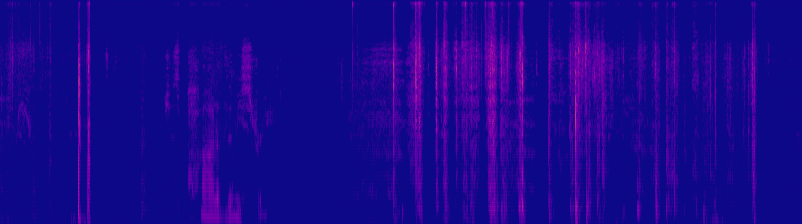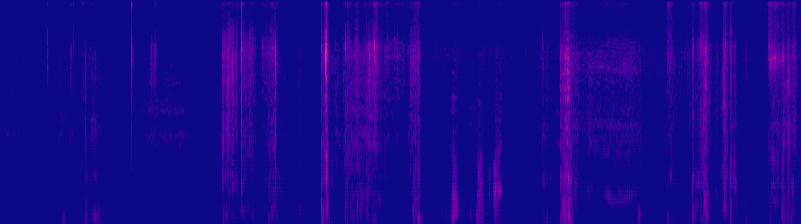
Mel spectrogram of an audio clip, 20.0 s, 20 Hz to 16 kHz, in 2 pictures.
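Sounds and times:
box cutter slitting tape: 0:04.9 - 0:07.5
tape tearing: 0:04.9 - 0:09.5, 0:12.8 - 0:15.3
cardboard crackling: 0:05.1 - 0:09.5.

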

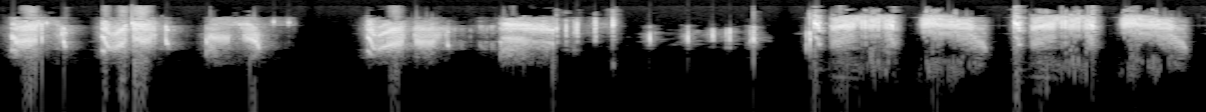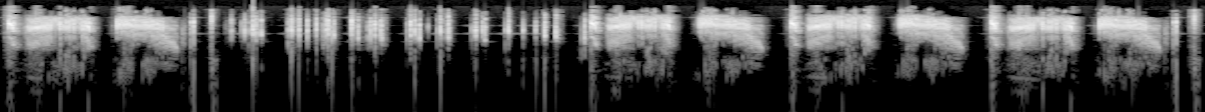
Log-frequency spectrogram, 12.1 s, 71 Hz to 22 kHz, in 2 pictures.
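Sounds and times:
harsh rasping bird chirps: 0:00.0 - 0:12.0
quick dry ticks: 0:04.0 - 0:12.0.

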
